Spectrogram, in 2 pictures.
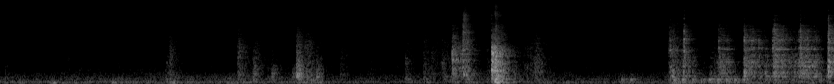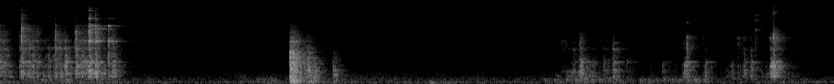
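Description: A meat grinder is pulled apart for cleaning, its metal parts clinking and clattering in a few separate bursts of handling between quiet pauses, close by, with no talking.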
